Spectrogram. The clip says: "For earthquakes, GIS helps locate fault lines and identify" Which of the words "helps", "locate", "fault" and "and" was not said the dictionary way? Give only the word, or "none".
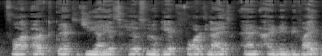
helps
